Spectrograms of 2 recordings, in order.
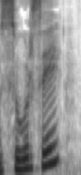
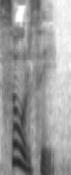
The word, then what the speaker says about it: Sursee: Also sie sagen Sursee, wie man schreibt, anstatt Sursee, wie man dort eben sagt. Und darum interessiert es ihn jetzt, bis wie weit von Sursee weg man eben noch Sursee sage.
